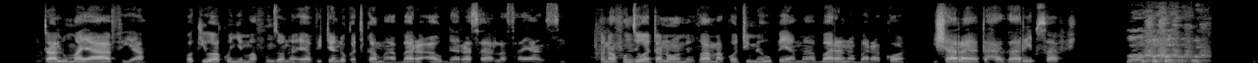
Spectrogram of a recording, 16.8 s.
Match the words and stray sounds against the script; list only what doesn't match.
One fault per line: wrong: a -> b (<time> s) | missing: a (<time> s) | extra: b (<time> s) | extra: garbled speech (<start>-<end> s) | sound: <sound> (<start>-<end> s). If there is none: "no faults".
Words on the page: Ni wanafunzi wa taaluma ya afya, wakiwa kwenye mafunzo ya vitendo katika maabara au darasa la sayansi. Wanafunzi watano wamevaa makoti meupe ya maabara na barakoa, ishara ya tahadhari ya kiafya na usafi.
missing: wanafunzi wa (0.6 s)
missing: ya kiafya na (13.7 s)
sound: laugh (15.0-16.2 s)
